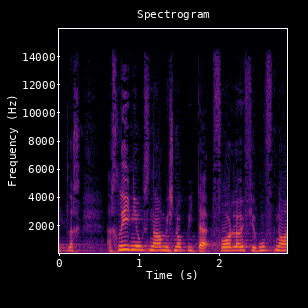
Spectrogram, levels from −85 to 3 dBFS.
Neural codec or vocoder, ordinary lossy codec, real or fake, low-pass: none; none; real; 14.4 kHz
